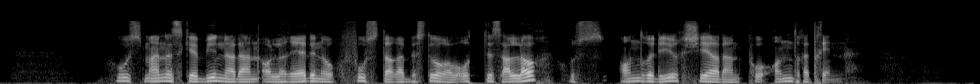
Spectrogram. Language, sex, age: Norwegian, male, 30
